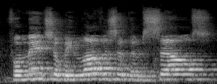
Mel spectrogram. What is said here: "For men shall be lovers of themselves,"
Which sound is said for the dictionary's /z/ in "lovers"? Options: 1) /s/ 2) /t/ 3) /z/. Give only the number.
3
